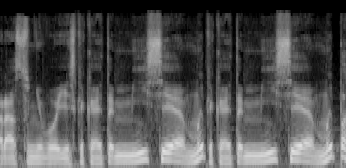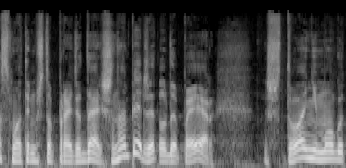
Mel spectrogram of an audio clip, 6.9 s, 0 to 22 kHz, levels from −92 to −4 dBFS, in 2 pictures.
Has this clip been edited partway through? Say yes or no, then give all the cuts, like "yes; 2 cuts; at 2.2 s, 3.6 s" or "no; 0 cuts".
yes; 2 cuts; at 2.1 s, 5.1 s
